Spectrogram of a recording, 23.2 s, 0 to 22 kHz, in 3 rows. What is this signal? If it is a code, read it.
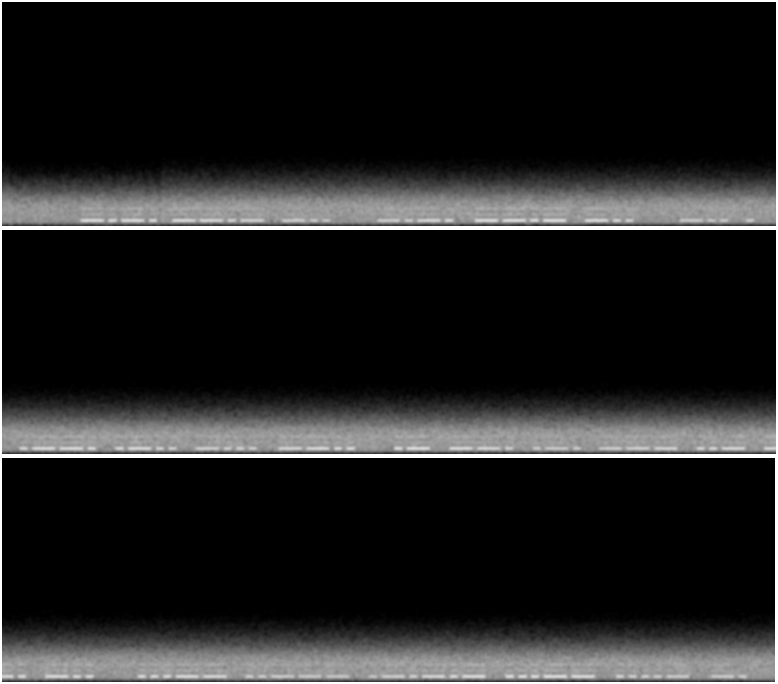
Morse code, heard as a keyed tone, hand-sent with a paddle, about 19 wpm, 590 Hz, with radio static. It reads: CQD CQD DE PLBZ AGROUND 32.34N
